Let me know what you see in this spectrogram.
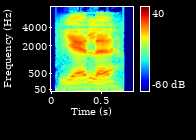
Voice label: "hjalle", skanska ord

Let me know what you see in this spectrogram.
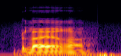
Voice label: "blara", skanska

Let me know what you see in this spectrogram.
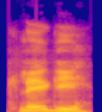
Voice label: "kleggig", skånska ord

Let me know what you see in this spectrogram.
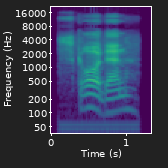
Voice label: "skradden", Skånska

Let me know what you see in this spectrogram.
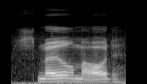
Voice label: "smormad", skanska ord

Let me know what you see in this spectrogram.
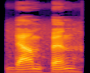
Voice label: "dampen", skanska

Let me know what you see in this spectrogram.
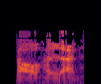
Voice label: "barhuad", skanska ord

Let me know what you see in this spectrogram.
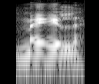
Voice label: "mel", skånska

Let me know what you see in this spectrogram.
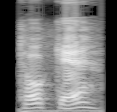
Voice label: "tocke", skanska

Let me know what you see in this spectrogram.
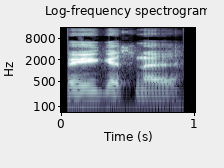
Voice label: "fygesno", skanska ord

